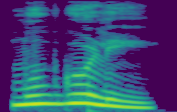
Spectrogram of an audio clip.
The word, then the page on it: ಮೊಗ್ಗಳ: kannada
